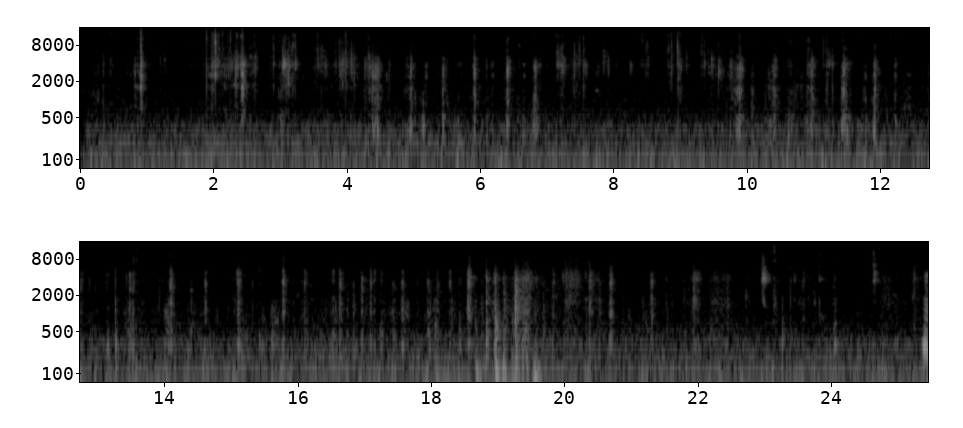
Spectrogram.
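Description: Close-up chewing of a big lettuce wrap with boiled beef tongue: crisp lettuce crunching and a steady run of small wet mouth clicks, quiet overall. A louder stretch of crunching comes about three-quarters of the way through.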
